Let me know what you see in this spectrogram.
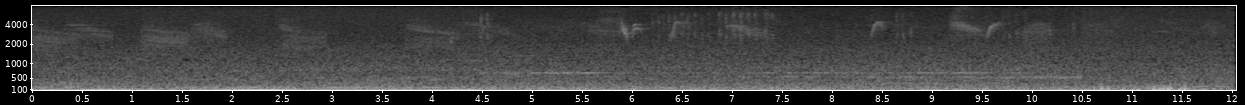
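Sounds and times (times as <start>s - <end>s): small birds chirping: 5.5s - 7.6s.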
